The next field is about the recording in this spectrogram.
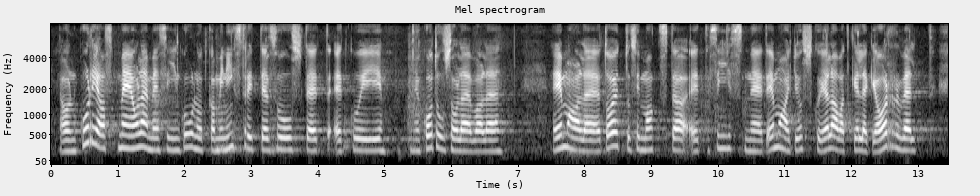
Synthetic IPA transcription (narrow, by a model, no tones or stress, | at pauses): jɑonkurjɑst̪me̞ːo̞le̞me̞siːnkuːlnud̪̥kɑminist̪rit̪ːˑe̞suːst̪e̞t̪ːˑe̞t̪kuj | ko̞d̪̥uso̞le̞vɑle̞ | e̞mɑle̞t̪o̞e̞t̪ːˑusimɑkst̪ɑʔe̞t̪ːˑsiːsne̞ːd̪̥e̞mɑd̪̥just̪kuje̞lɑvɑd̪̥ke̞lːe̞ɡiɑrve̞lt̪ˑ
